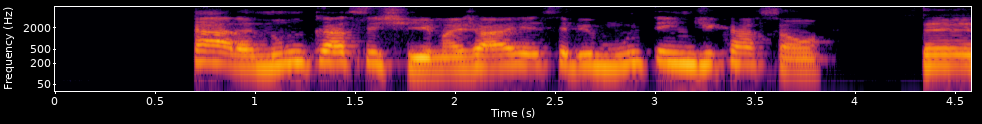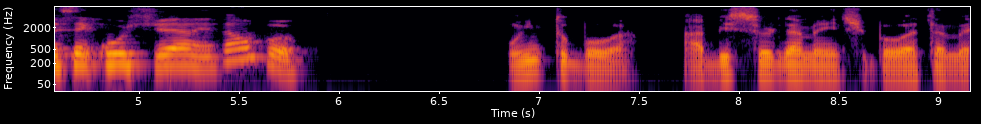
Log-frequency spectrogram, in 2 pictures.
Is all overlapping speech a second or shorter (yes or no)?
yes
